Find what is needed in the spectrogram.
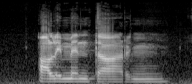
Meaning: food, alimentary
- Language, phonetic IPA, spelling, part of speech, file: Czech, [ˈalɪmɛntaːrɲiː], alimentární, adjective, Cs-alimentární.ogg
